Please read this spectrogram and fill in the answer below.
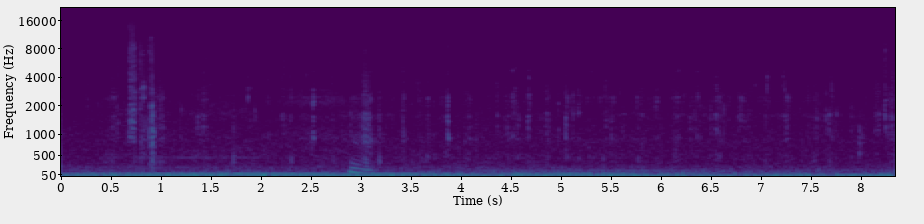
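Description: People chewing and biting into fried chicken nuggets and a chicken sandwich, with scattered small crunches and mouth clicks over a steady low rumble. There is a brief low hum about three seconds in.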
